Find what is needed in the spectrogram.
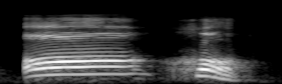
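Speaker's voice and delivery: "Ojo" dicho fuerte y claro, enseñando; model word said aloud. Shown as a demonstration. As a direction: say "Ojo" loud and clear for kids. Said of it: "Vamos a emitir el sonido". ("Ojo" pronunciado fuerte y claro)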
